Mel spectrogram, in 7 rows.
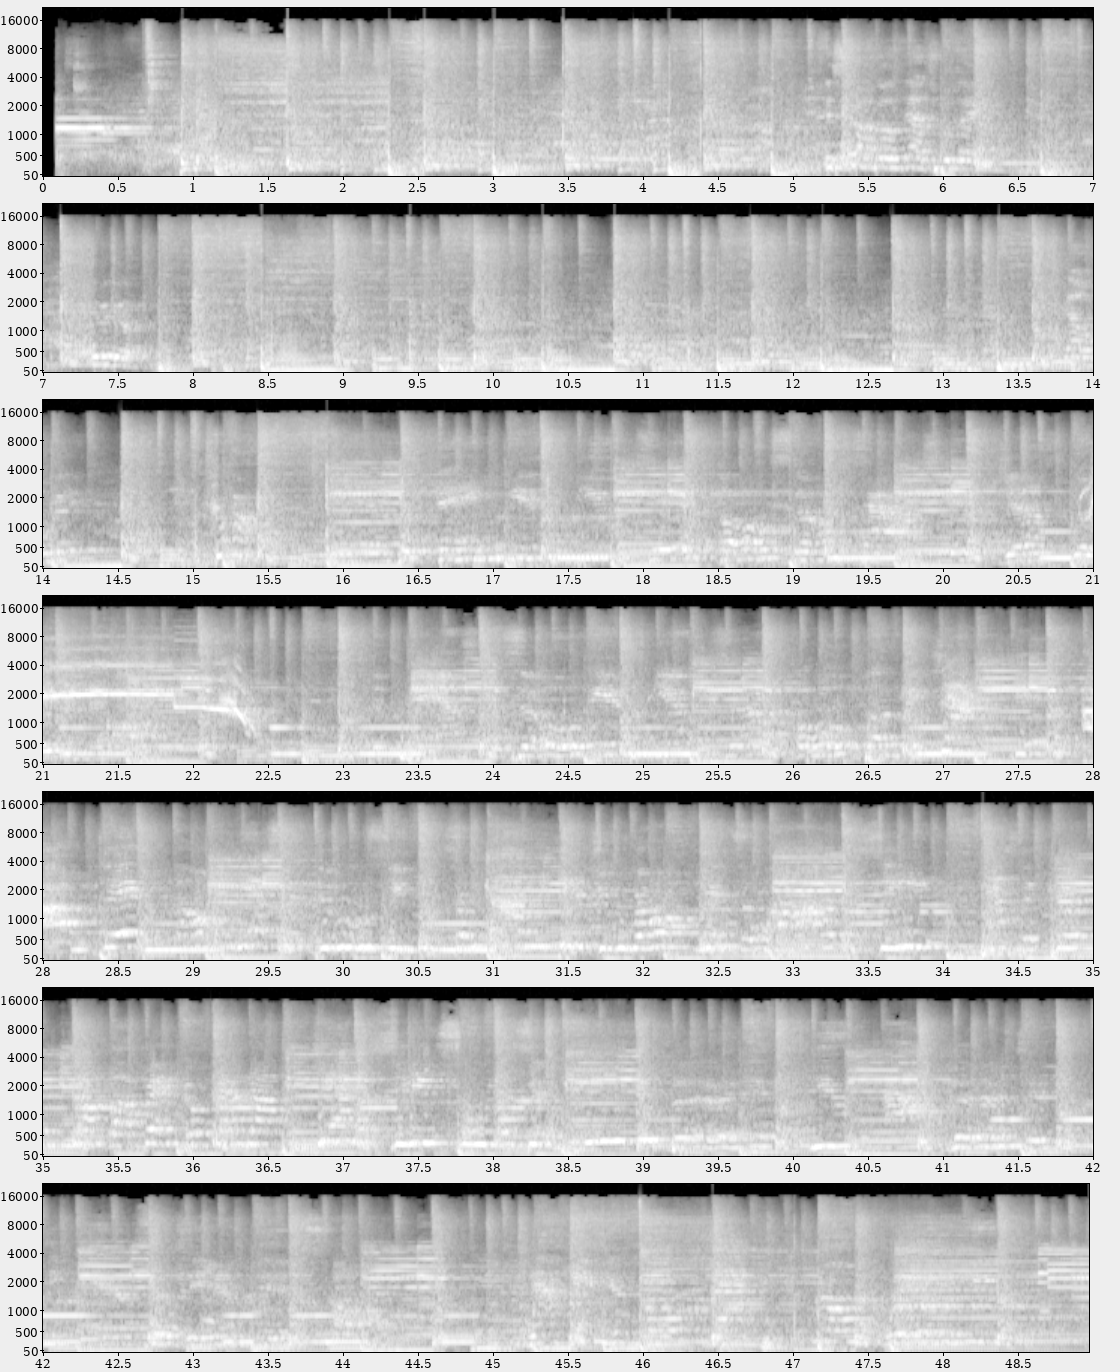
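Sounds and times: live soul band playing: 0:00.1 - 0:48.9
person singing: 0:15.2 - 0:48.9.

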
